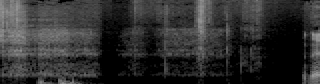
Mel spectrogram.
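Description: A man's voice trails off in the first half-second. Then come faint handling sounds as rigid plastic comic-book slabs are shifted about in a cardboard box.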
